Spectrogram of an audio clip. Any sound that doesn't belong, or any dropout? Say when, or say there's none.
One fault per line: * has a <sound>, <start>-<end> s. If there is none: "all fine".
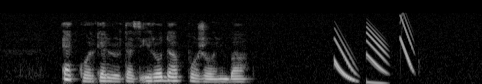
* has a chirp, 3.3-4.2 s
